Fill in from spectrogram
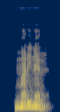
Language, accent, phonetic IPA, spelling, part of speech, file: Catalan, Valencia, [ma.ɾiˈneɾ], mariner, adjective / noun, LL-Q7026 (cat)-mariner.wav
- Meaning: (adjective) 1. marine, sea 2. seafaring 3. seaworthy; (noun) sailor, seaman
